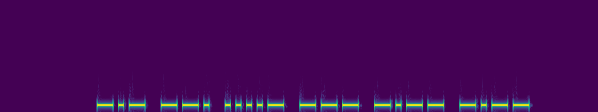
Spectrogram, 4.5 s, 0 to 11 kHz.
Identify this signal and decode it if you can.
Morse code, heard as a keyed tone, about 31 wpm, 700 Hz. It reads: KG4OYY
